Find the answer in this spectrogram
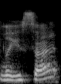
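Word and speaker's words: Lysa: always explain to people my name is Lisa with a Y so it's spelled l-y-s-a but God also told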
